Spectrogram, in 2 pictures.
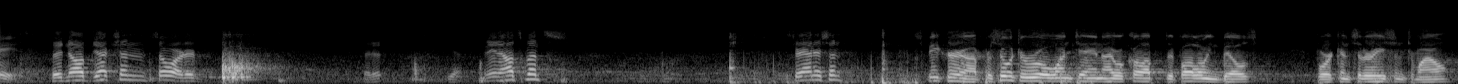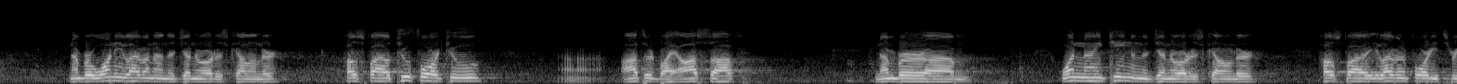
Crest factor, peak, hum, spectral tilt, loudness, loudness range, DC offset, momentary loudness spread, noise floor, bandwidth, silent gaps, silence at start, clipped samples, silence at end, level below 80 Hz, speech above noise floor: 16 dB; -6 dBFS; none; -9 dB/octave; -20 LUFS; 10 LU; under 0.1%; 20 LU; -50 dBFS; 18.5 kHz; none; 0 s; under 0.1%; 0 s; -50 dBFS; 30 dB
